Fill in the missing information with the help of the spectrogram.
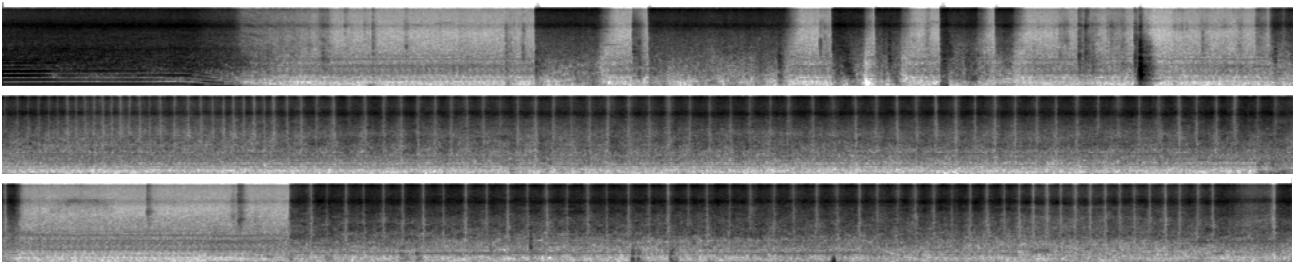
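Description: An electric pad sander winds down and stops within the first two seconds, its pitch falling. Then plywood is sanded by hand: a few short rubbing strokes, a long stretch of steady rubbing, a pause of about two seconds, and steady rubbing again to the end.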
